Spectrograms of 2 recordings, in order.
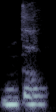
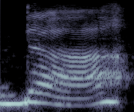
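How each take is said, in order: First: The d sound is clipped with no vowel. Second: The d sound ends with an added uh vowel. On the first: The speaker calls it right. "we cut off the uh" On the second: The speaker calls it wrong. "We don't say duh"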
